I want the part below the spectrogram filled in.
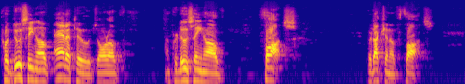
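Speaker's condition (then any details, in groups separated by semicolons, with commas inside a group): No condition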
